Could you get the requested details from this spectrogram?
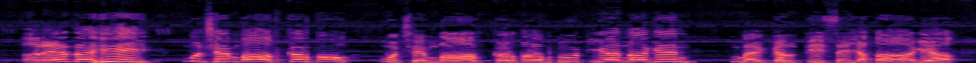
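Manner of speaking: terrified, panicked, frightened pleading tone. A goldsmith caught by a ghostly snake-woman begs her to spare him: panicked pleading for mercy. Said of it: "मैं खुद एक सुनार हूँ, / [name] हीरे बटोर ही रहा होता है कि इतने में [name] के पीछे खड़ी हुई लड़की एक भूतिया नागिन का रूप ले / ब, ब, ब, ब, बचाओ बचाओ। आ, आ, आ, अरे तु, तु, तु, तु, तुम कौन हो?".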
